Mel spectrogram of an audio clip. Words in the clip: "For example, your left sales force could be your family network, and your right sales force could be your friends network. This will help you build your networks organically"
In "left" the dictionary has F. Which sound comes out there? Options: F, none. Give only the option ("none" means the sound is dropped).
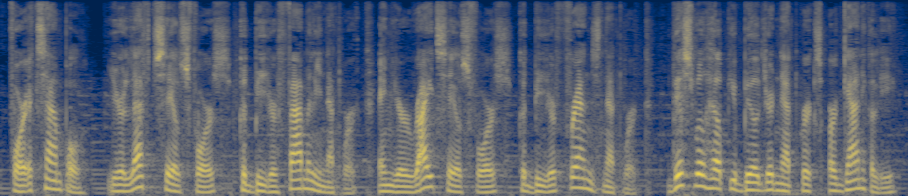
F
